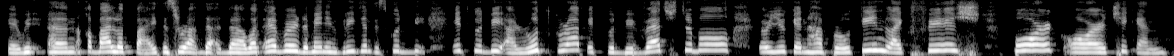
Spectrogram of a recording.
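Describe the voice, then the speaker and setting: A Filipino-accented woman gives a university lecture, walking through each point patiently and checking that the class follows. Her voice is mellow and darkish. The recording is close and dry. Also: on the high side, normal speed, dry recording. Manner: code-switching, explaining patiently with frequent "no?" and "okay?". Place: lecture room.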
